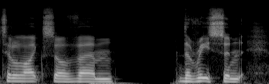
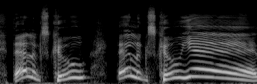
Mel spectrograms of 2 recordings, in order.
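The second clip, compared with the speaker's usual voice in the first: very high, squeaky mock enthusiasm; squeaky silly voice; 13 semitones higher, slower than usual. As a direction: squeak it out like a cartoon.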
